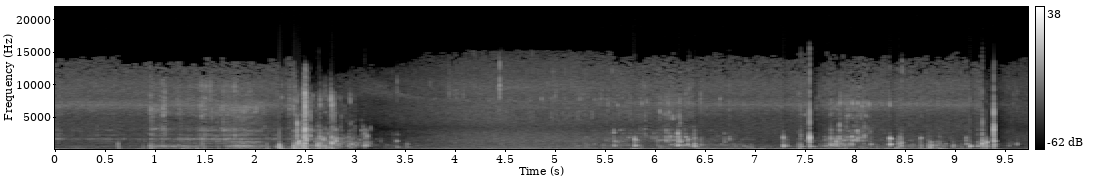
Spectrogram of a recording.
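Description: Splash as the camera goes underwater about two and a half seconds in, then muffled underwater water noise with gurgling bubbles and a few knocks from swimmers moving through a submerged rock tunnel, heard through a GoPro inside a waterproof housing.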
